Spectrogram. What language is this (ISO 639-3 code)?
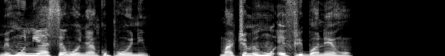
aka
